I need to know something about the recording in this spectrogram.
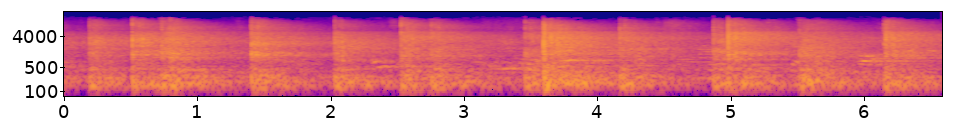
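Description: A basketball bouncing on a hardwood gym floor: a run of irregularly spaced thuds, each with a hall echo.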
